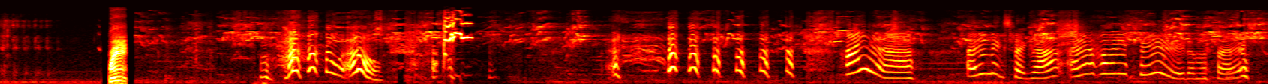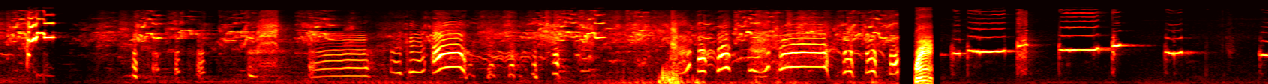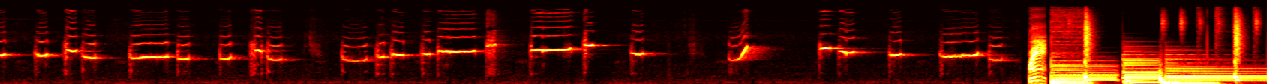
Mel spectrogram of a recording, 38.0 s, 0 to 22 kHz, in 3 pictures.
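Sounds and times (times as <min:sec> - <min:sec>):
birds calling: 0:01.1 - 0:24.6
woman laughing: 0:02.6 - 0:04.6, 0:06.1 - 0:09.1, 0:14.0 - 0:21.7.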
